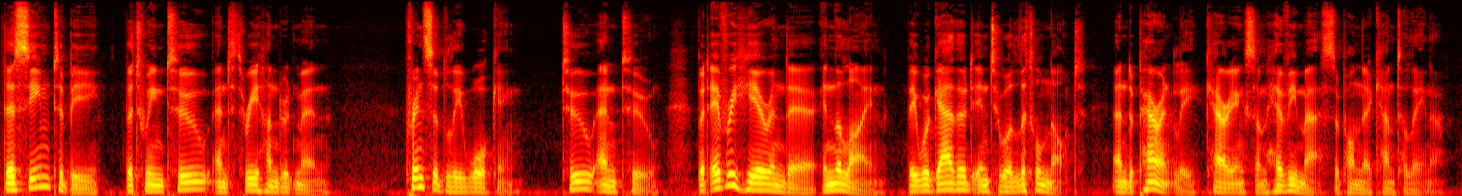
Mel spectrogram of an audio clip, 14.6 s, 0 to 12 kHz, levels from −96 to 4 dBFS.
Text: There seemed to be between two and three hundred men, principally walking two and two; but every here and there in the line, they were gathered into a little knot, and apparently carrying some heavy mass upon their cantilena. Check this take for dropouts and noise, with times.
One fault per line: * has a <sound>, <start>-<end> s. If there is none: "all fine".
all fine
